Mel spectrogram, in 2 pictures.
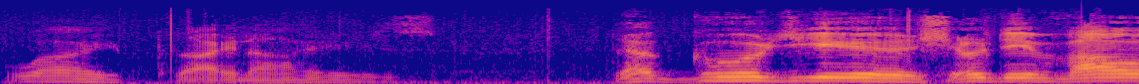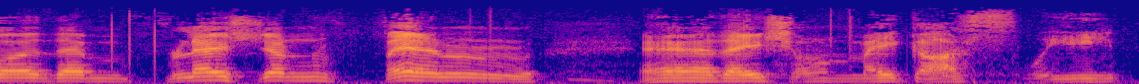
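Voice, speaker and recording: A man's voice: mid-range voice, bright, forceful tone, heavily acted. An actor playing an aged, broken king, tender and defiant, in declamatory 1960s radio Shakespeare. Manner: slow, declamatory, emotional.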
